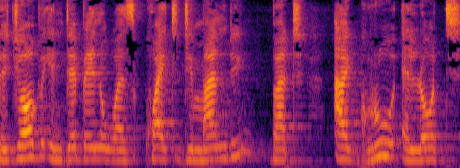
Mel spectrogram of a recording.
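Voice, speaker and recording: Against a quiet background, a woman's somewhat breathy voice keeps a fairly even intonation. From South Africa. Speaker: online preacher. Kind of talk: religious testimony monologue. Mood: warm, devout, grateful. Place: home room. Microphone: phone near.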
